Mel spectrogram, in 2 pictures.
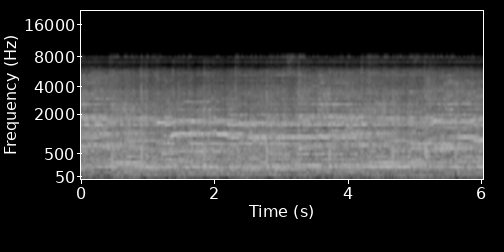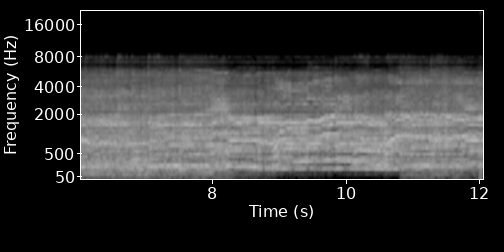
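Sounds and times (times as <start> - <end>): amplified pop concert music: 0.0 - 12.0
woman singing: 0.0 - 12.0.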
